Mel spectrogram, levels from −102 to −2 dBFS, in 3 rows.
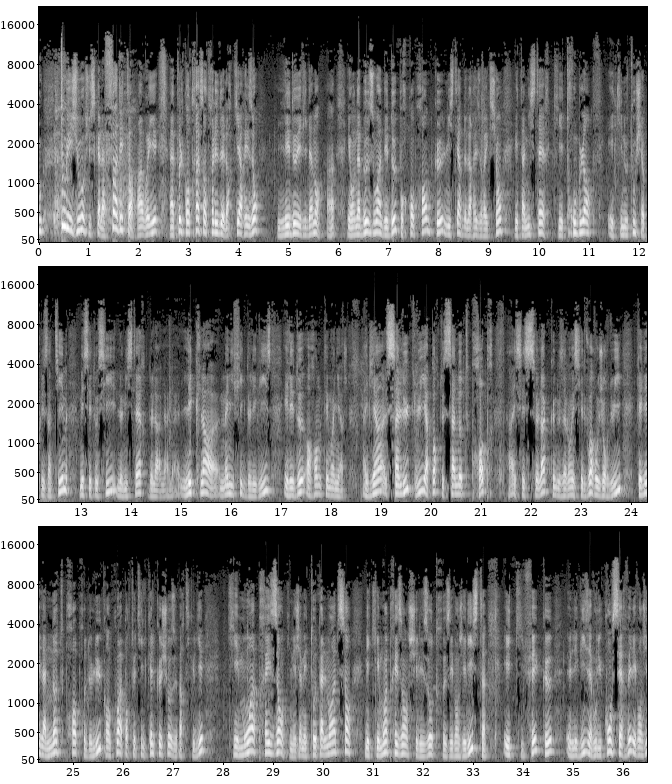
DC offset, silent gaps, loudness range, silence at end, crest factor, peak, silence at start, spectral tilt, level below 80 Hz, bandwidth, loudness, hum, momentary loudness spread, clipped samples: under 0.1%; none; 4 LU; 0 s; 16 dB; 0 dBFS; 0 s; -5 dB/octave; -58 dBFS; 13.5 kHz; -16 LUFS; none; 9 LU; under 0.1%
